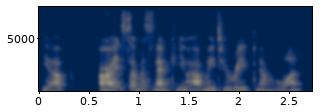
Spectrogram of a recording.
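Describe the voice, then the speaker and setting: A woman's voice: on the high side, fairly quick, highs cut off. A woman teaching an English lesson, patiently explaining and repeating example phrases.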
